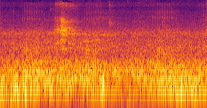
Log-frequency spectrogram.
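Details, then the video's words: Domestic cat purring loudly; continuous low, rumbling drone with a fine rapid pulse, steady throughout, with faint background hiss. "Loud but cute purrs"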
